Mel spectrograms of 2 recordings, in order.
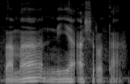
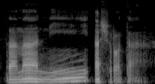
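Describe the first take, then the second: First: The first word ends with a voiced 'ya' syllable. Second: The first word ends without any 'ya' vowel. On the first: "engkau membaca fathah ya-nya" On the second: "mensukunkan ya-nya"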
